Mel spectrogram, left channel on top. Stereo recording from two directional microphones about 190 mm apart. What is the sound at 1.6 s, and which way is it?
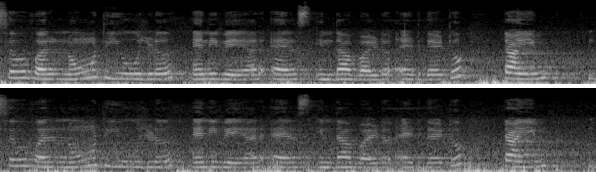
A woman's voice, 25° left (ahead or behind).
